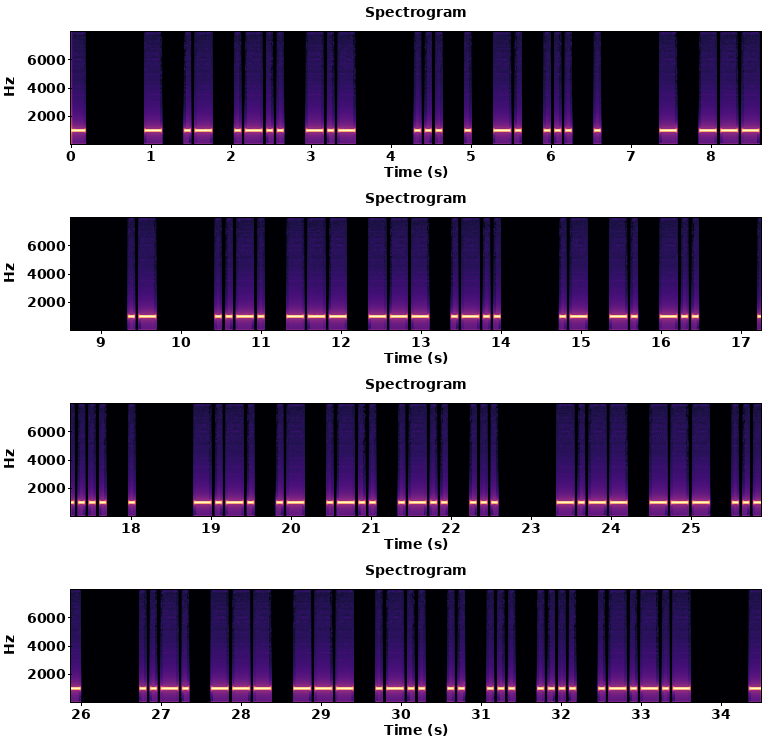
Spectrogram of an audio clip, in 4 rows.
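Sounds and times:
morse code at 5 wpm: 0.0s - 0.2s, 0.9s - 3.6s, 4.3s - 6.7s, 7.4s - 8.7s, 9.3s - 9.7s, 10.4s - 14.0s, 14.7s - 16.6s, 17.2s - 18.2s, 18.8s - 22.7s, 23.3s - 26.1s, 26.7s - 33.7s.

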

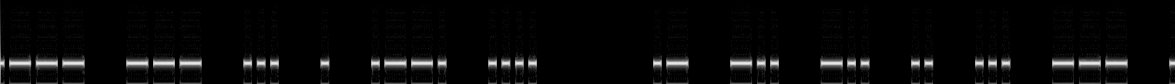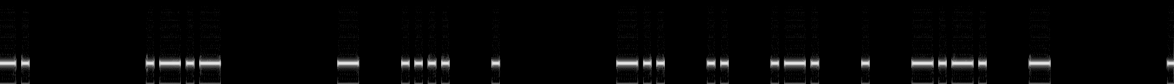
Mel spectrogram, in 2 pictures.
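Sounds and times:
morse code at 5 wpm: 0.0s - 5.4s, 6.6s - 12.1s, 13.2s - 14.0s, 15.1s - 16.8s, 17.9s - 22.4s.

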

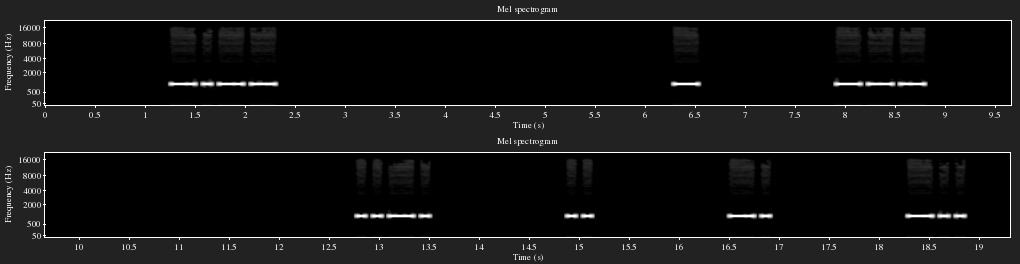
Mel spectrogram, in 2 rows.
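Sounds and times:
morse code at 5 wpm: 1.3s - 2.3s, 6.3s - 6.6s, 7.9s - 8.8s, 12.8s - 13.5s, 14.9s - 15.2s, 16.5s - 17.0s, 18.3s - 18.9s.

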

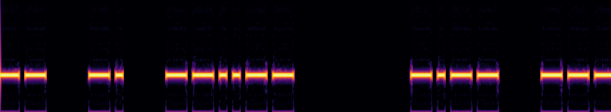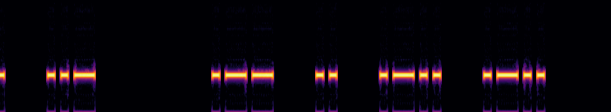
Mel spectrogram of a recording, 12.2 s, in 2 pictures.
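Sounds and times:
morse code at 5 wpm: 0.0s - 3.0s, 4.1s - 7.1s, 8.2s - 11.6s.

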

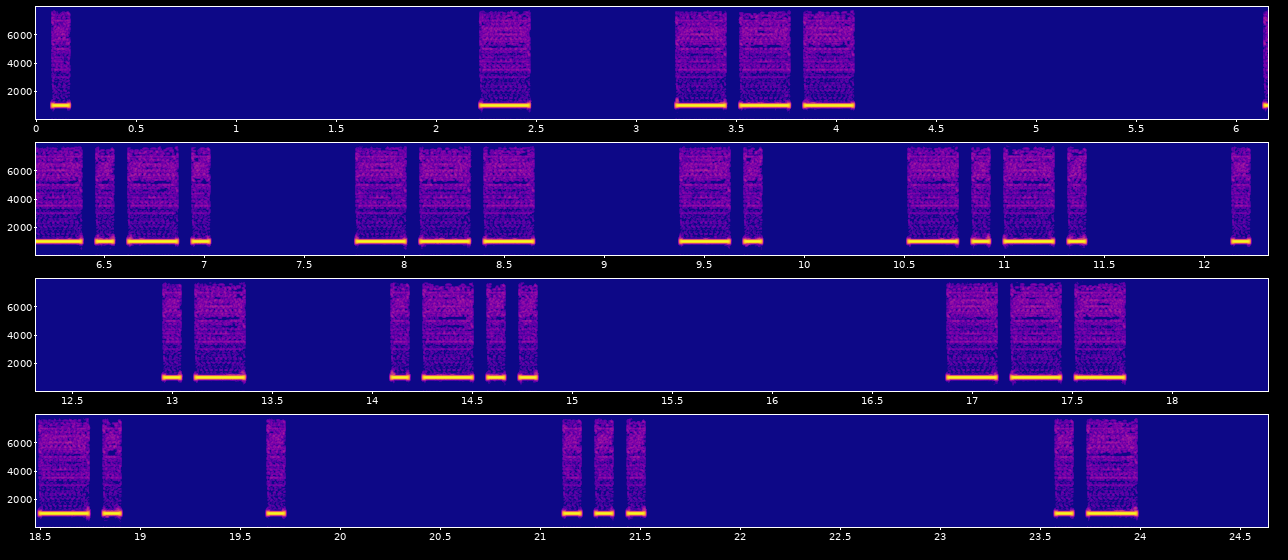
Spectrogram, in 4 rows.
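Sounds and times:
morse code at 5 wpm: 2.2s - 2.5s, 3.2s - 4.1s, 6.2s - 7.0s, 7.8s - 8.7s, 9.4s - 9.8s, 10.5s - 11.4s, 13.0s - 13.4s, 14.1s - 14.8s, 16.9s - 17.8s, 18.5s - 19.0s, 21.1s - 21.6s, 23.6s - 24.0s.

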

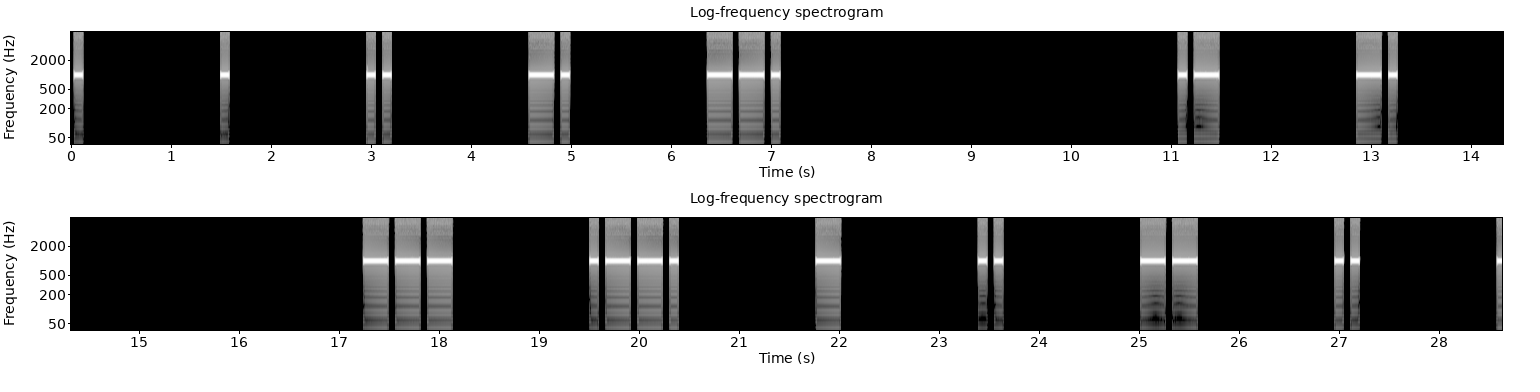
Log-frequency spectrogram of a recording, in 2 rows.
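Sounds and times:
morse code at 5 wpm: 3.0s - 3.2s, 4.6s - 5.0s, 6.4s - 7.1s, 11.1s - 11.5s, 12.9s - 13.3s, 17.2s - 18.2s, 19.5s - 20.4s, 21.8s - 22.1s, 23.4s - 23.7s, 25.0s - 25.6s, 27.0s - 27.2s.

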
